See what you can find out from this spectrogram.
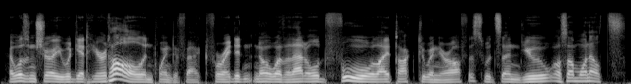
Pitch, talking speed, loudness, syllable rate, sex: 130 Hz, 325 wpm, -18 LUFS, 6.7 syllables/s, male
